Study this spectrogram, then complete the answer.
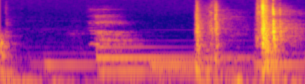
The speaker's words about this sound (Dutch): Klop jij me even aan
